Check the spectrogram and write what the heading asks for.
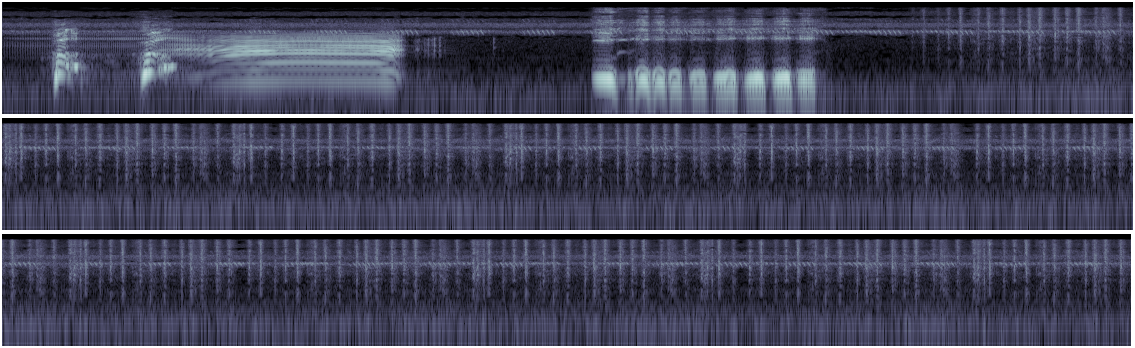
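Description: A cow moos once, a pitched call that rises and falls over about two seconds, followed about three seconds in by a second, shorter pulsing animal call. After that a steady chirring of crickets with a constant high insect tone.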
